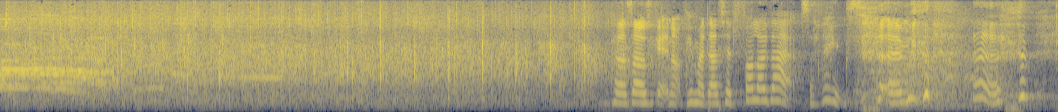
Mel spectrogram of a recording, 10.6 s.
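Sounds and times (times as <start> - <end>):
audience applause: 0.0 - 6.5
speech: 6.1 - 10.5
laughter: 8.6 - 10.5.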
